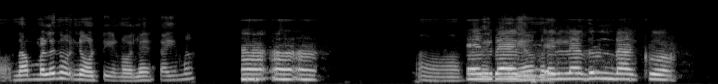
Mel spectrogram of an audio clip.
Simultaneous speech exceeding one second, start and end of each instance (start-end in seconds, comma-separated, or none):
none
